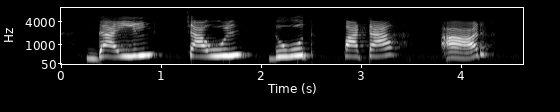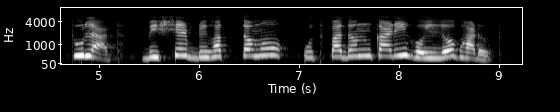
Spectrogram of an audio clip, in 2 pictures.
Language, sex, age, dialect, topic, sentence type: Bengali, female, 18-24, Rajbangshi, agriculture, statement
